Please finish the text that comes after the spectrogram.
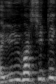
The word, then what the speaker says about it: यूनिवर्सिटी: यूनिवर्सिटी का उच्चारण जो होता है वो यू से नहीं होता है, तो ये जो है प्रोनाउन ये सॉरी वॉवेल ना होके कंसोनेंट है, ठीक।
